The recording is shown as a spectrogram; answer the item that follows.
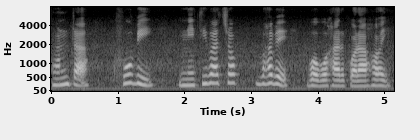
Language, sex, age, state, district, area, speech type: Bengali, female, 45-60, West Bengal, Jhargram, rural, spontaneous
